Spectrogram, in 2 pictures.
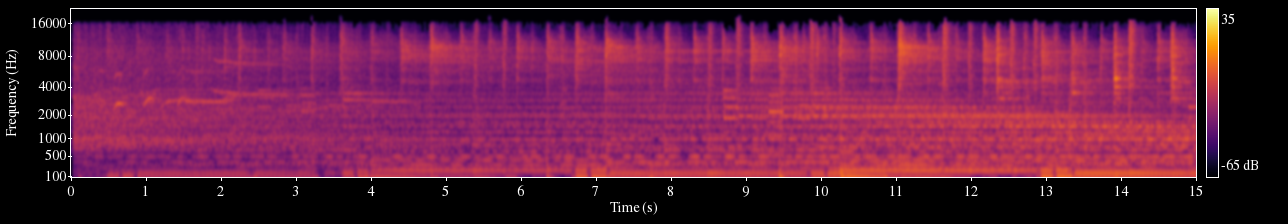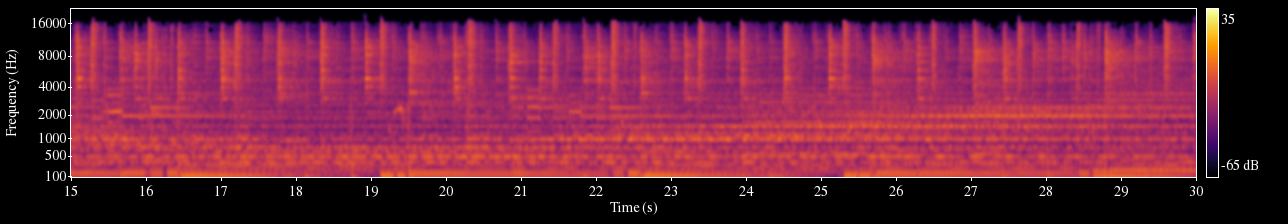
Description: Live Worship...
• Sachgebiet: Praise & Worship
